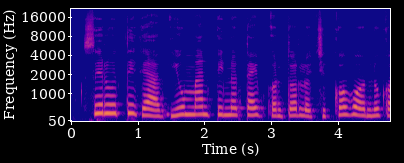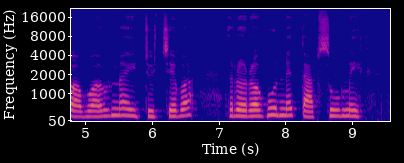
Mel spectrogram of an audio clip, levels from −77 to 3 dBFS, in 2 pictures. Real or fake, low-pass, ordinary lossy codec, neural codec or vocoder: fake; none; none; vocoder, 44.1 kHz, 128 mel bands, Pupu-Vocoder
